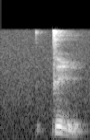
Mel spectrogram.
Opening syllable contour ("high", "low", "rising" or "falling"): falling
